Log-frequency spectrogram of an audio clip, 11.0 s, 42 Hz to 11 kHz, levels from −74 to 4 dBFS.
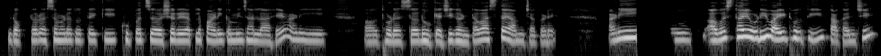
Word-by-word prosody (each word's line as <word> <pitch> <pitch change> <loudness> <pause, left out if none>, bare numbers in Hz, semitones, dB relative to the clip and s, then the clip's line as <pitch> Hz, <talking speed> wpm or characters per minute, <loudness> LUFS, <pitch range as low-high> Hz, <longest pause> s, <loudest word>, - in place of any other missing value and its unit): Doctor 190 +1 -2
असं 200 +1 +1
म्हणत 200 0 -2
होते 195 0 -4
की 200 -1 -4
खूपच 200 0 -2
अ, 190 -2 +4
शरीरातलं 190 0 0
पाणी 190 -2 0
कमी 195 0 -2
झालं 195 -2 -2
आहे 180 +7 -3
आणि 205 -8 -4 0.5
अ, 170 +1 -6
थोडंसं 180 0 +1
धोक्याची 190 0 0
घंटा 185 -1 -2
वाजतंय 220 +3 +2
आमच्याकडे. 175 -3 -5 0.7
आणि 255 +7 +4 0.5
अ, - - -5 0.4
अवस्था 255 +7 +4
एवढी 270 0 +7
वाईट 235 -3 +5
होती 235 0 -1
काकांची 185 - -2
195 Hz, 140 wpm, -23 LUFS, 185-220 Hz, 0.7 s, एवढी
